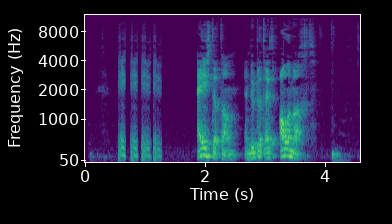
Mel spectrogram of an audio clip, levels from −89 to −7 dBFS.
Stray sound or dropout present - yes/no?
yes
